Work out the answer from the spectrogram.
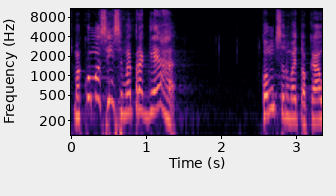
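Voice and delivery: high-pitched indignant retort, acted out; indignant disbelief. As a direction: imitate an outraged, incredulous challenge. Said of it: "Os amigos ficaram com raiva dele".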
